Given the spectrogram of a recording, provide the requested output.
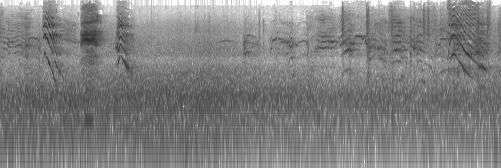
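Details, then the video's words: Dolphins in the open sea, captured on a dive: a few sharp downward-sweeping whistles early on, then quieter scattered chirps and a final arching whistle burst, set against constant underwater rumble and hiss. "Sound of Dolphins"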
